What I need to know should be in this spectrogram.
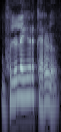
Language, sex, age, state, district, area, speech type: Odia, male, 18-30, Odisha, Balasore, rural, spontaneous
